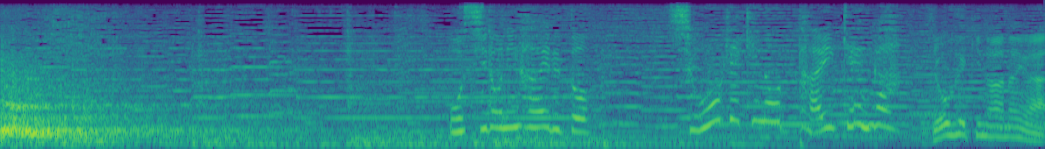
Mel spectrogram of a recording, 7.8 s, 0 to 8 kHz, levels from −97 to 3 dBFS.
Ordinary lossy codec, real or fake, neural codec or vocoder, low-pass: none; real; none; 7.2 kHz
